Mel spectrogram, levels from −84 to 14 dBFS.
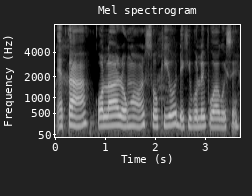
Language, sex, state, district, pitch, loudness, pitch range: Assamese, female, Assam, Kamrup Metropolitan, 205 Hz, -17 LUFS, 195-220 Hz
